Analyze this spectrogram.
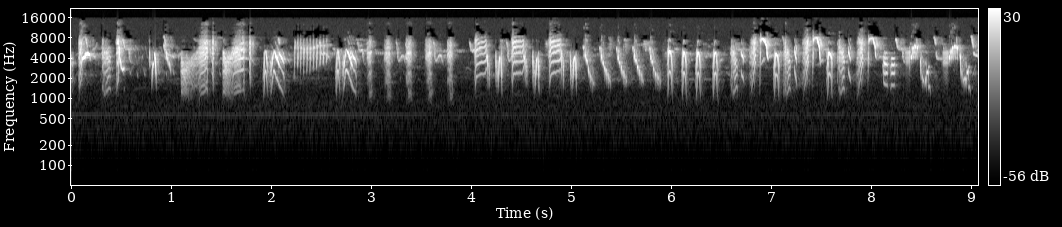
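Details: Marsh warbler; mimicking song; imitating other birds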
